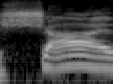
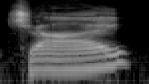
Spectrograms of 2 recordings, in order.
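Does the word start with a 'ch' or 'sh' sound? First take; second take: sh; ch. First: The word begins with a soft 'sh' sound. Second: The word begins with a hard 'ch' sound. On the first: The speaker calls it wrong. "They don't they don't say shy" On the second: The speaker calls it right. "they say the Chai or something like that"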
